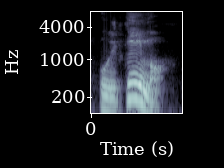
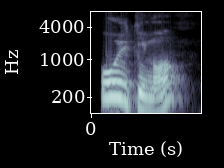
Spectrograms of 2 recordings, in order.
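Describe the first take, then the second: First: Último mis-stressed on TI; último demonstrated with the weight on its second syllable; stress on middle syllable. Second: Último with a high, strong opening U; último, front-stressed as a teaching example; stress on first syllable. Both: Shown as a demonstration. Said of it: "si vos no pone acento arriba U".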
